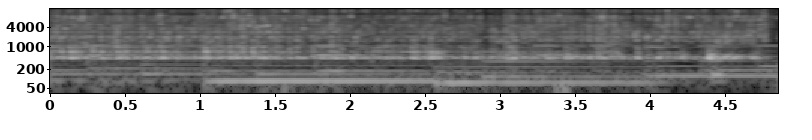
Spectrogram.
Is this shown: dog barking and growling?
no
